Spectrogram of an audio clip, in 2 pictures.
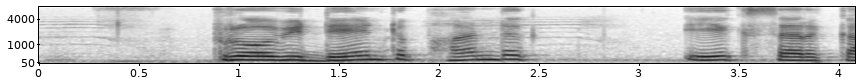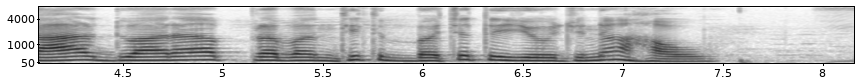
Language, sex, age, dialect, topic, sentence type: Bhojpuri, male, 31-35, Western, banking, statement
